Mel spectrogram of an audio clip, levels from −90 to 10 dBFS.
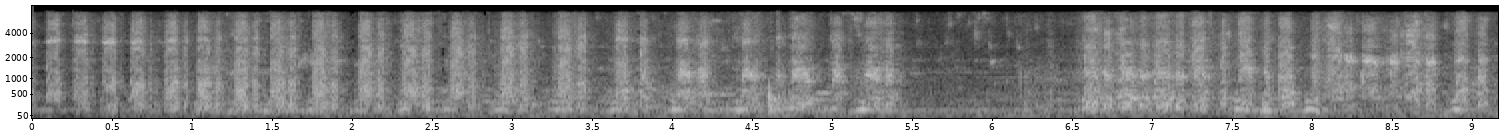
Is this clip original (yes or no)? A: no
